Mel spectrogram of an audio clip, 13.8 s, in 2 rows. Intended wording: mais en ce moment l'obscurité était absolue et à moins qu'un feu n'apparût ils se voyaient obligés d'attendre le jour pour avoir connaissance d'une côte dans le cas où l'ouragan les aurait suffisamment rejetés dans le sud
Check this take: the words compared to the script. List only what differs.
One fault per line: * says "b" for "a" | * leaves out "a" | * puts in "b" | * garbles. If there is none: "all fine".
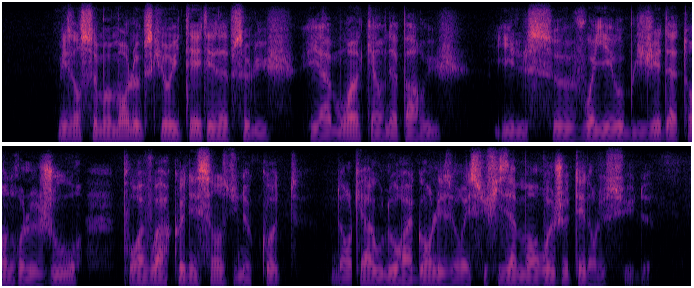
* leaves out "feu"
* leaves out "le"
